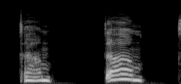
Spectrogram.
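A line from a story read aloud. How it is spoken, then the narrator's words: Sobbing. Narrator (Russian): всхлипывала Марийка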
